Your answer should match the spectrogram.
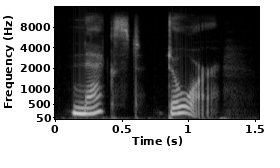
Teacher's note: I have to stop my air, tap my tongue for the T, release it, and then start again for the D.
